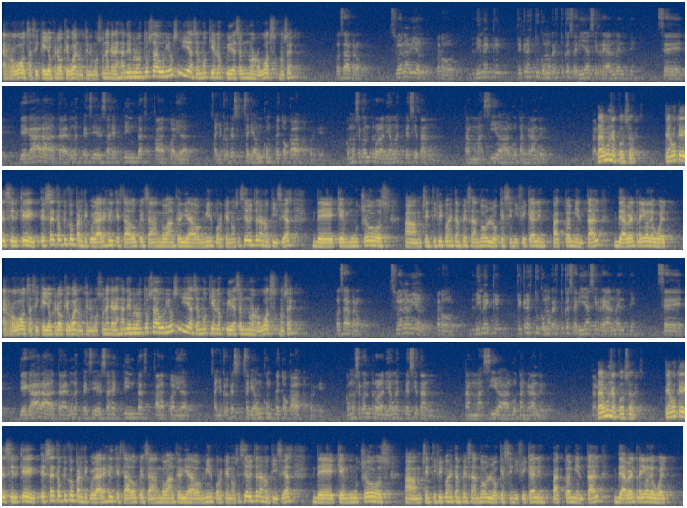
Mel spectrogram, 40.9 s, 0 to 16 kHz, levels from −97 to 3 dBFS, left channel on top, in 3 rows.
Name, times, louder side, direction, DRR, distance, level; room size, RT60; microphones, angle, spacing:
voice 1, 0.0-5.9 25.6-26.3 26.9-40.6, equal, 5° right, 7 dB, 0.7 m, -18 dB
voice 2, 6.7-7.2 7.8-9.0 9.3-10.0 10.3-12.7 13.2-13.6 14.0-17.4 17.9-20.1 20.5-22.4 22.9-24.5 25.5-26.4, right 1 dB, 50° right, 3 dB, 2.4 m, -34 dB
28.5 x 16.5 x 8.4 m, 1.1 s
head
